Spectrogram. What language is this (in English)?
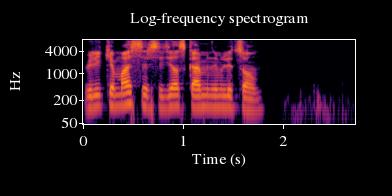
Russian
